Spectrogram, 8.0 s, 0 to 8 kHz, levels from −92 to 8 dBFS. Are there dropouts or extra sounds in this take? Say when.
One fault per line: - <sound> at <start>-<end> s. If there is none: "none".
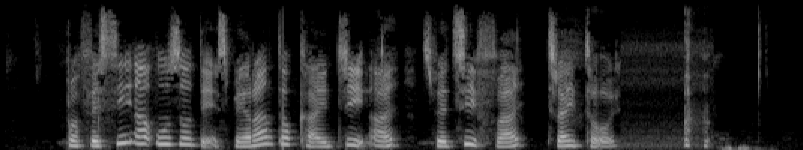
- cough at 6.8-7.1 s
